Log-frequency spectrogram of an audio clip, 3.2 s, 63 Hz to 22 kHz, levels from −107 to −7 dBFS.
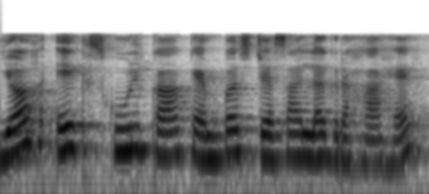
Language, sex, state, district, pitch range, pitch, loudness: Hindi, female, Karnataka, Bangalore, 190-235 Hz, 210 Hz, -17 LUFS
